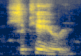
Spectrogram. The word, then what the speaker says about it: Sha'Carri: Sha'Carri. because I've been mispronouncing this baby's name.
